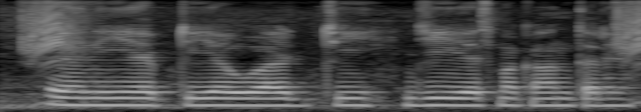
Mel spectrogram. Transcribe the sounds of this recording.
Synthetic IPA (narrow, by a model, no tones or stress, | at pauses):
eːnieːpʰʈiːewaːʈid͡ʒiːesmɐkaːnt̪ɐɾɦɛː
